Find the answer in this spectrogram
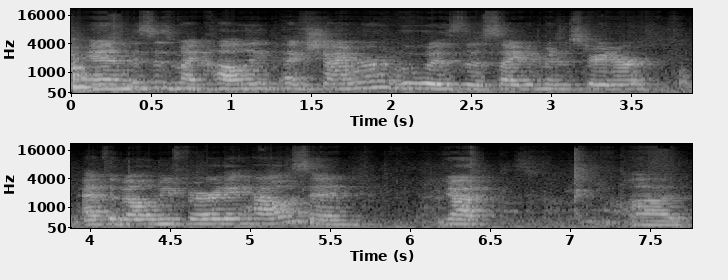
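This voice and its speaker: With a fairly high pitch, a woman speaks at a moderate pace with long, frequent pauses. There is noticeable background noise and audible room echo. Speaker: historic site administrator. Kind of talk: public talk. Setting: library presentation to audience. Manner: loud. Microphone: speaking without the microphone.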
